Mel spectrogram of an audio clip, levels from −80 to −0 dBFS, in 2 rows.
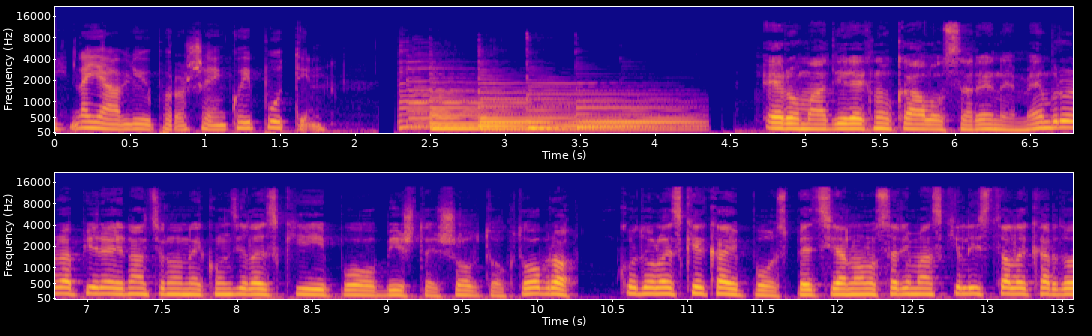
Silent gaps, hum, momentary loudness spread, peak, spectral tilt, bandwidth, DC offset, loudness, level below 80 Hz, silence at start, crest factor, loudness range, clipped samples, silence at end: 2.17-2.24 s; none; 8 LU; -2 dBFS; -6.5 dB/octave; 13.5 kHz; under 0.1%; -18 LUFS; -46 dBFS; 0 s; 16 dB; 3 LU; under 0.1%; 0 s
